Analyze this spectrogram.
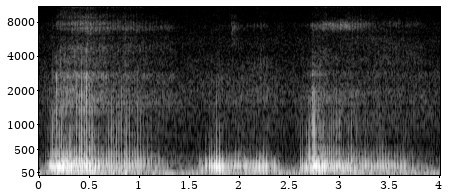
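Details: Sleeping baby snoring: soft, low rattling snores with each breath, about three in four seconds, in a quiet room.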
